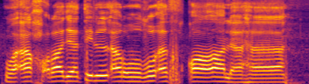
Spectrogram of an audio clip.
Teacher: اخرجت میں خا کو، ارض میں ضاد کو، اثقالہا میں قاف کو پر کرنا ہے۔ اثقالہا میں ثا ہے، اس کو اثقالہا اگر پڑھا تو سین بن جائے گا، ایسے نہیں پڑھنا۔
